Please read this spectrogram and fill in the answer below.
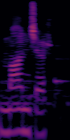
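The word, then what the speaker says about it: Manjara: a n j a r a but it's pronounced manger um and she has her own clan that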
